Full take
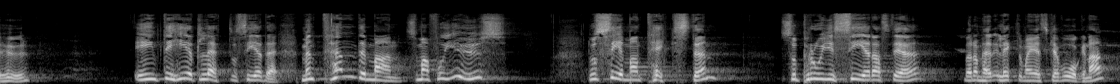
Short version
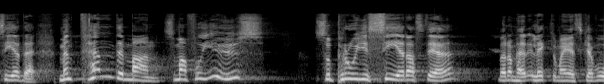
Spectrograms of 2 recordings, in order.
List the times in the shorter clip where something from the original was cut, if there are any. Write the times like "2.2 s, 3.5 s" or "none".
3.0 s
